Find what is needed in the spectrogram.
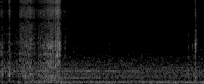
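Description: Rustling handling noise from a fishing rod and reel being worked over a hooked fish, lasting about the first second, then faint low background with a single click near the end.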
